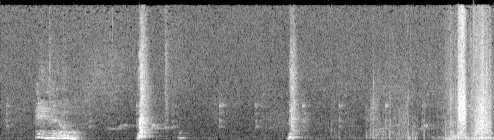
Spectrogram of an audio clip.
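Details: Jack Russell terrier and beagle cross dog, excited at a beagle down the road, tail wagging fast; a yelping bark burst, then sharp single barks at two and four seconds, ending in a loud noisy bark pair, with a person speaking softly.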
